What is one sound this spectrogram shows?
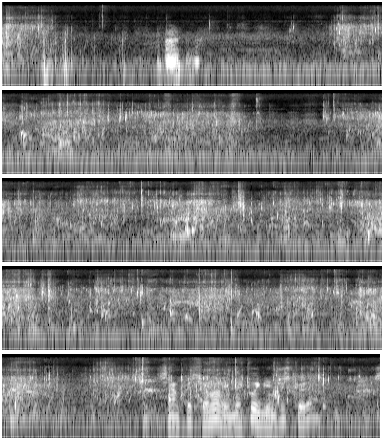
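Water laps softly against the hull of a kayak.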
